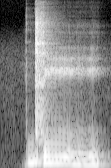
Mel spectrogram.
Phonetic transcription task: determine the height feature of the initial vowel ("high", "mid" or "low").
high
